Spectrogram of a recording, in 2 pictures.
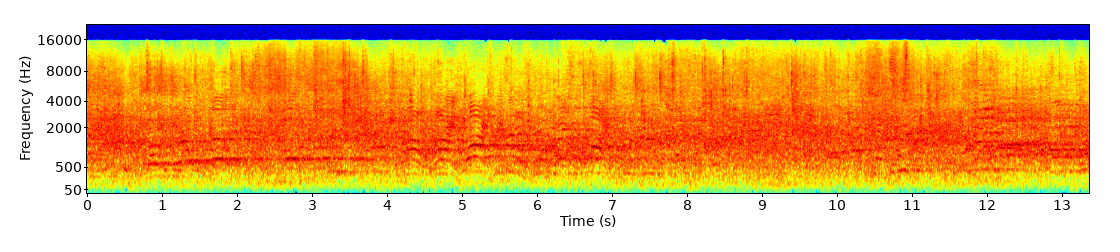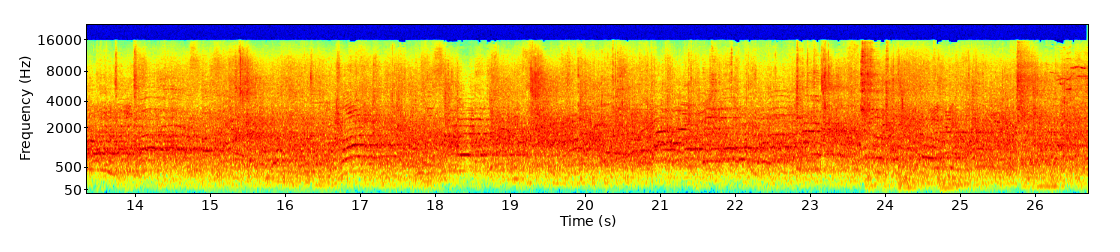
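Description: Spectators in a large echoing rink shout and cheer throughout.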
